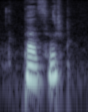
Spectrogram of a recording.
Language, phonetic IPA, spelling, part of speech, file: Polish, [ˈpazur], pazur, noun, LL-Q809 (pol)-pazur.wav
